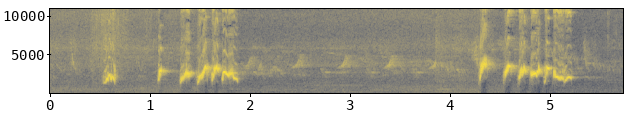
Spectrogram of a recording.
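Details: Red-whiskered bulbul from Thailand singing in the southern master-pattern style, played to excite birds and teach young ones: a single bright note, then two quick bursts of warbled, chirpy notes with faint distant birds between.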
